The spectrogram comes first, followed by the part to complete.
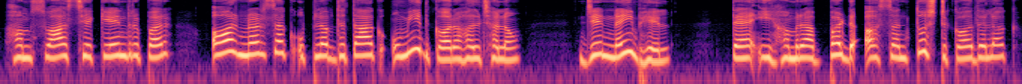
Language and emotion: Maithili, sad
